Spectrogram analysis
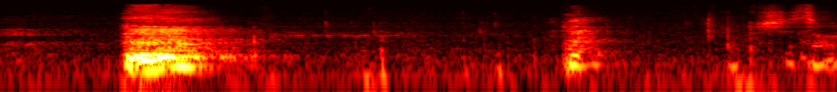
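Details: Dog with kennel cough, started on antibiotics and resting to recover, gives a harsh, hacking cough, then a weaker second burst and a faint third.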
